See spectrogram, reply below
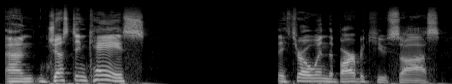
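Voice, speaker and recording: A man co-hosting a podcast, joking in a mock-serious deadpan. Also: mid-range voice, takes it slowly, clear, resonant tone, no echo, clean studio sound. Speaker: podcast co-host. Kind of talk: casual comedic banter.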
